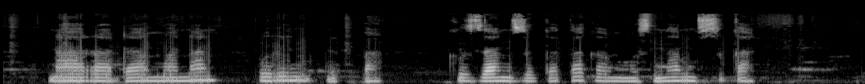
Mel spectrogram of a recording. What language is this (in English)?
Gidar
